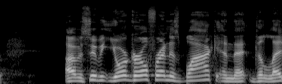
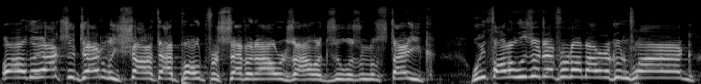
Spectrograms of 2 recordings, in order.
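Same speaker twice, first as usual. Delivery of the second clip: high, loud sarcastic mock excuse voice, shouted in places; 10 semitones higher, 3 dB louder than usual. Mocking the excuse for the Liberty attack in a high, loud mock voice. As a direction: whine out a fake excuse, pitched way up. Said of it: "What are they gonna say?".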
